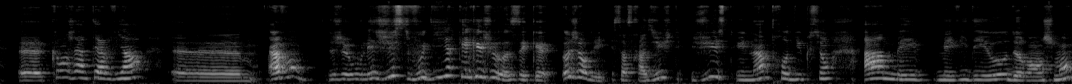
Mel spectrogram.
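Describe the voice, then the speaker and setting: At a fairly slow pace, a woman speaks in a fairly high voice with very wide pitch swings. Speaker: home organizer. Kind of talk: tutorial. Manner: halting, many hesitations.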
